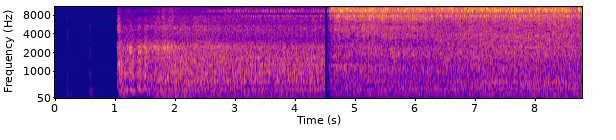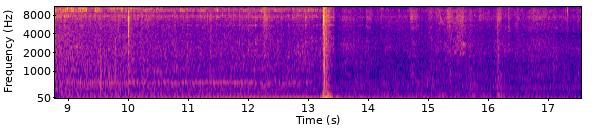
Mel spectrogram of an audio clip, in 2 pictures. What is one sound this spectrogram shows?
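A farm tractor's diesel engine runs, heard from inside the cab.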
